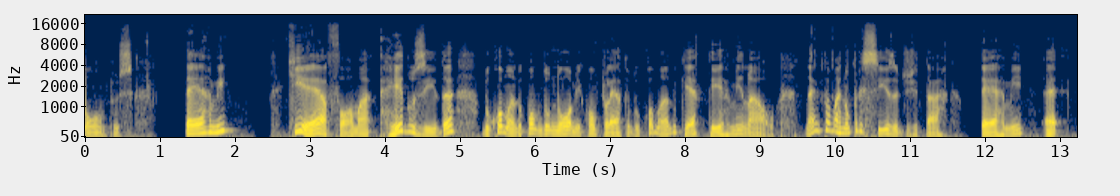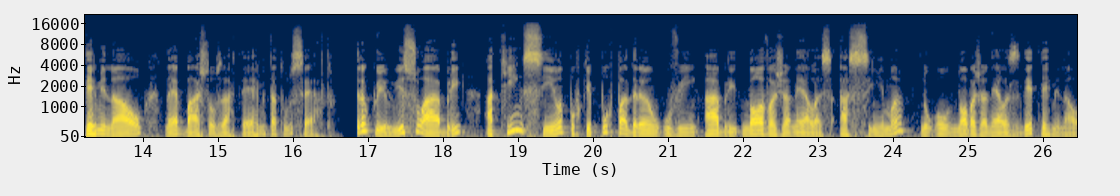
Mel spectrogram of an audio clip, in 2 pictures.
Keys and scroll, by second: 0.5-1.0 typing, 6.5 i, 7.7 Tab, 9.4 BackSpace, 9.6 BackSpace, 9.8 BackSpace, 16.1 Return.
